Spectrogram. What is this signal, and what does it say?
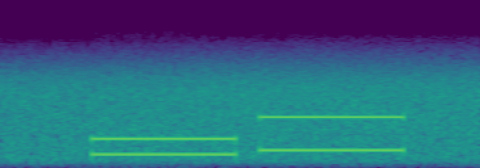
Aircraft SELCAL, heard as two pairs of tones, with radio static. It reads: CJ-EQ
